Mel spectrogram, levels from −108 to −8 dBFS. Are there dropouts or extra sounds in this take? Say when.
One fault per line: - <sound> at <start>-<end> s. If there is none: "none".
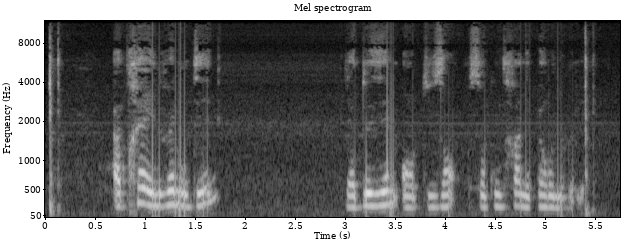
none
